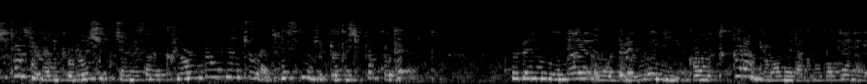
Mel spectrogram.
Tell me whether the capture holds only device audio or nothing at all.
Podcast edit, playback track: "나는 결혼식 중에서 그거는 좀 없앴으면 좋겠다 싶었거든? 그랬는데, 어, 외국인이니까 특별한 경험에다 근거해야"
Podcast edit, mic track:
Yes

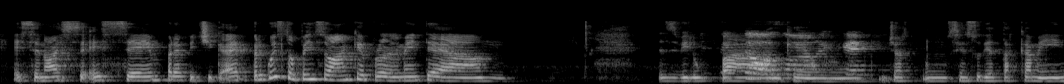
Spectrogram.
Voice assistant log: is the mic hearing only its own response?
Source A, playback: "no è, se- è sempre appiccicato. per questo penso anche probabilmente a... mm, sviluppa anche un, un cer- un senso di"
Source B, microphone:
No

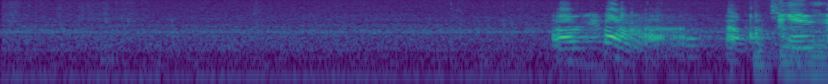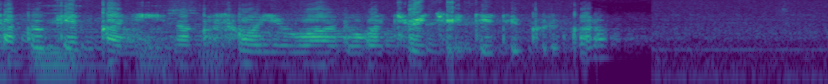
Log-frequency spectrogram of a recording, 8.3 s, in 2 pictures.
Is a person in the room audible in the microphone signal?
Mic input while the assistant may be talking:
Yes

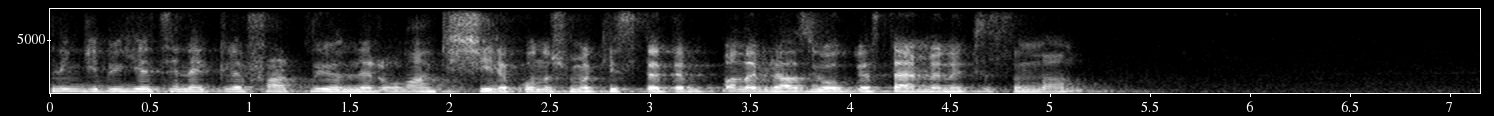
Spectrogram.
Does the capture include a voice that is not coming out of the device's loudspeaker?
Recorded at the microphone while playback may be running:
Yes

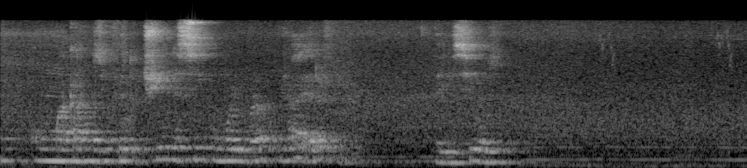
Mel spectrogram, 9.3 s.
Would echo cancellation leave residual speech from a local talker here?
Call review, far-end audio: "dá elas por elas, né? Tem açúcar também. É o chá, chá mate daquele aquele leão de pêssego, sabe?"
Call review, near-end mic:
Yes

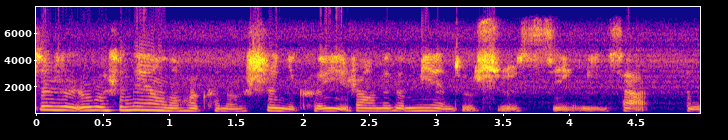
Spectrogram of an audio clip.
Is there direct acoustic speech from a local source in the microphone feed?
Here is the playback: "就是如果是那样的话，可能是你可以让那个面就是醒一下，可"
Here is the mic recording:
No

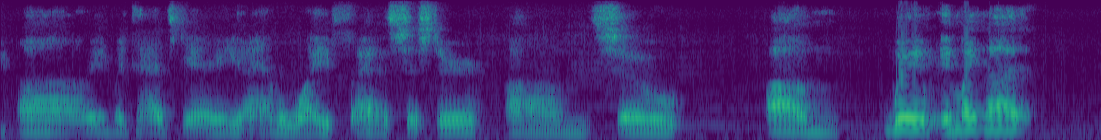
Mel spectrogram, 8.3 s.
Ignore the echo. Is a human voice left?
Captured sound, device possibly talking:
Yes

